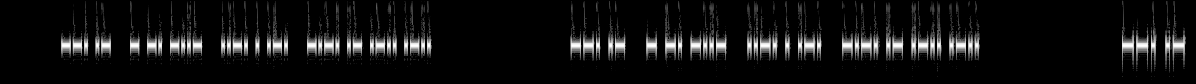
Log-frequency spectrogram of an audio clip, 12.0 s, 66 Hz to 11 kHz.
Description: Morse code, heard as a keyed tone, about 34 wpm, 700 Hz. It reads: GA TNX FER CALL GA TNX FER CALL GA
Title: Speed-Racing Common QSO Phrases - 28wpm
